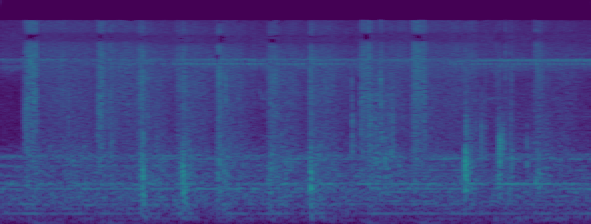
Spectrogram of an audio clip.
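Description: Hands grip and knock against tree bark while climbing.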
